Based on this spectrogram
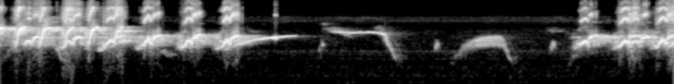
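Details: Java sparrow call used as a trapping lure: fast bursts of sharp high chirps and clicks, then a pause holding a few slurred rising and falling whistles, before another rapid chirping burst.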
